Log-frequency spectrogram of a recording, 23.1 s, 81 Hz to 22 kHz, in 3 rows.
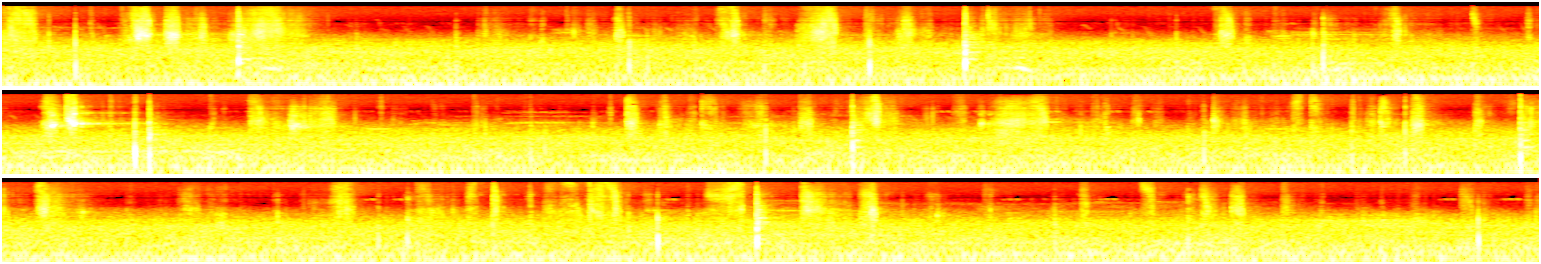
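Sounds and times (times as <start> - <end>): racket striking tennis ball: 0.0 - 1.6, 3.0 - 5.2, 7.9 - 9.4, 10.8 - 15.9
shoes squeaking on court: 0.0 - 23.0
tennis ball bouncing: 0.0 - 23.0.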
